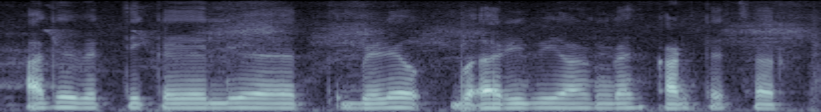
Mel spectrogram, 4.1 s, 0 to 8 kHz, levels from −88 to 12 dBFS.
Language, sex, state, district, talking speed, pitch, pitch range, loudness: Kannada, male, Karnataka, Koppal, 115 wpm, 120 Hz, 115-125 Hz, -18 LUFS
